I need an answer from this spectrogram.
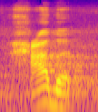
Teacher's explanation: با حروف کلکلہ میں سے ہے اور اس کے اوپر جزم ہے یعنی کہ با ساکن ہے۔ جب حروف کلکلہ ساکن ہوں تو ان میں کلکلہ خوب ظاہر کریں گے۔ حا با زبر حب پڑھیں گے، حب۔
